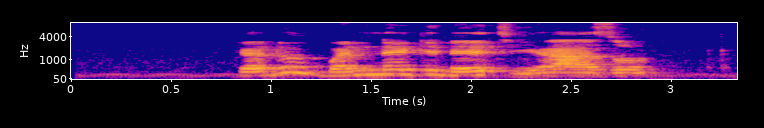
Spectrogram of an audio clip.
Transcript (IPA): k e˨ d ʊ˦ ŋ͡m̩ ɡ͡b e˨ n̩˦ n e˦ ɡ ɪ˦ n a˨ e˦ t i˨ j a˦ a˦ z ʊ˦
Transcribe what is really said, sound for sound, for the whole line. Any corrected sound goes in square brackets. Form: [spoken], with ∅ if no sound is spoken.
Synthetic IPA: k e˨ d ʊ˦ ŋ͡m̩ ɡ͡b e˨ n̩˦ n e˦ ɡ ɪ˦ n [e˨] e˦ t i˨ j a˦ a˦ z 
